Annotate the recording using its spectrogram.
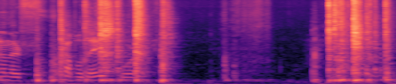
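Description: A metal tin lid scrapes and clatters as it is lifted off.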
